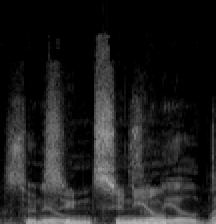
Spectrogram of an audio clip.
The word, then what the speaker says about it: Sunil: What's Sunil. – The D part? – I mean. – Sunil? Okay. – The letter D. – Sunil. – Sunil D.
